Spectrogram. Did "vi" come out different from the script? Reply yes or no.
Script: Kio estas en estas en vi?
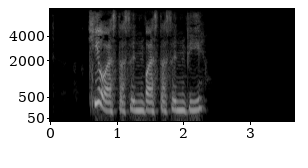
no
